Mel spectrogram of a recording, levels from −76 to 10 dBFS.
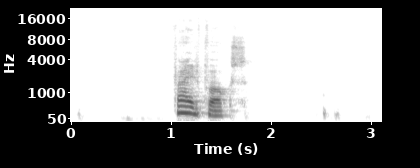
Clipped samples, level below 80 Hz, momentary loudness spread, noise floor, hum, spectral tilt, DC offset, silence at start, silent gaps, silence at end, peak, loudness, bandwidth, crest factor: under 0.1%; -74 dBFS; 19 LU; -85 dBFS; none; -6.5 dB/octave; under 0.1%; 1.05 s; none; 1.4 s; -10 dBFS; -25 LUFS; 15.5 kHz; 20 dB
